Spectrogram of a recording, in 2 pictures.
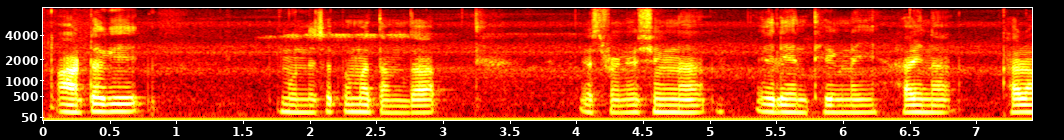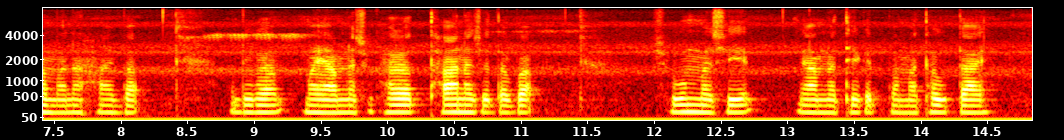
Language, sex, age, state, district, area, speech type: Manipuri, male, 18-30, Manipur, Tengnoupal, urban, spontaneous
